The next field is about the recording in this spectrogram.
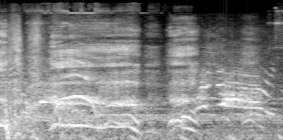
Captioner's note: gasping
